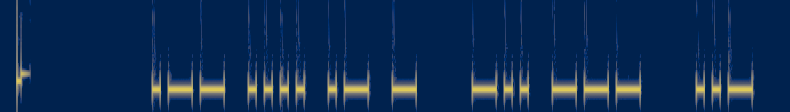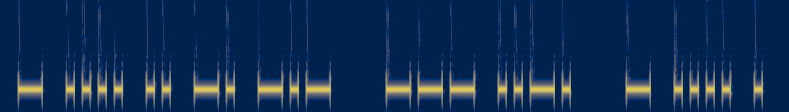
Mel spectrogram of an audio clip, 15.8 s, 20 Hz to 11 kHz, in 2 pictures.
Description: Morse code, heard as a keyed tone, about 15 wpm, 700 Hz. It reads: WHAT DO U THINK OF THE
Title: Sentences from Top 300 Words and Abbreviations 15wpm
